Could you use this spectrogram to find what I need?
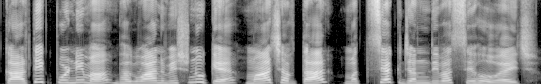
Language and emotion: Maithili, neutral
